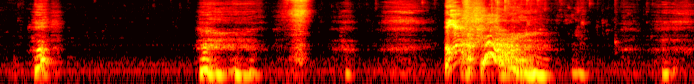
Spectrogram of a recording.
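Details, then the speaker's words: Person resting in a bathtub after drinking wine and being out in the rain, with a burning nasal tickle: several sharp explosive sneezes with breathy build-up sighs and groans, in a small echoing room; sneezing. "Oh, I gotta stop sneezing. I was out in the rain."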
